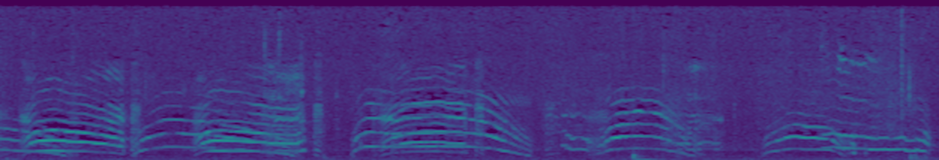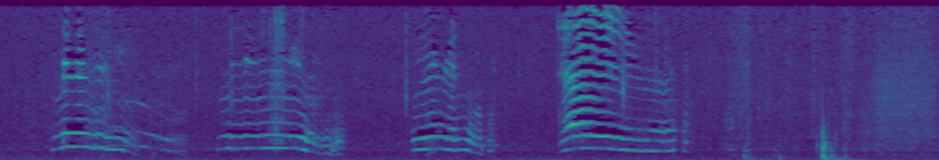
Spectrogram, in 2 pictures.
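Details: Mother cat and kittens; repeated bright, arched meows come in quick succession, roughly one every second, some overlapping, with a brief knock near the close.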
